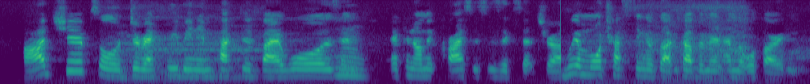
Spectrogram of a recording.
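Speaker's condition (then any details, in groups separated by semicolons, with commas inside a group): No condition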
